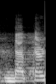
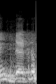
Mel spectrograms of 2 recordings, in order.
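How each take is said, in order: First: डेप्टर, wrongly said with the b sounded; wrong pronunciation with b. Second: डेटर said with the b silent, like debtor; correct pronunciation, silent b. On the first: (डेप्टर में ग़लती से बी बोलना) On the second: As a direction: drop the b and say डेटर. (डेटर, बी silent रखकर) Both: Shown as a demonstration. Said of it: "इसमें बी silent होता है".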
